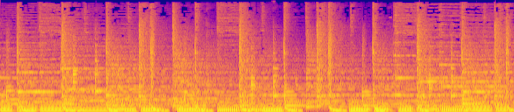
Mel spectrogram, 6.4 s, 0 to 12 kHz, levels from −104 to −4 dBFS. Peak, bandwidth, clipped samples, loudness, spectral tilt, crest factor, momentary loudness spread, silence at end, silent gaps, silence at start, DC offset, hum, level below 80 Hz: 0 dBFS; 11.5 kHz; under 0.1%; -11 LUFS; -6 dB/octave; 10 dB; 3 LU; 0 s; none; 0 s; 0.5%; none; -14 dBFS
